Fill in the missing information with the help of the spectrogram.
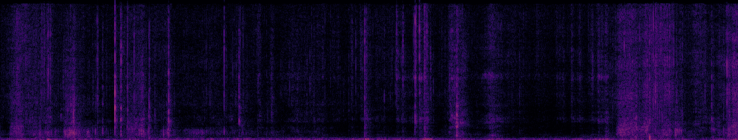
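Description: A small metal blade shaves and scrapes brittle flakes from the edge of a solid pink marbled bar of dry soap held in the hand, dropping them onto a pile of pink shavings. Dry, crisp scraping and crunchy cracks snap out as sharp, bright bursts over a low, steady rasp.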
